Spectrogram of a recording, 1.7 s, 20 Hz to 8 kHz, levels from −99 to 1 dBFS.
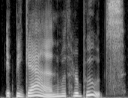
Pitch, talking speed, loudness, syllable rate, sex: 210 Hz, 175 wpm, -17 LUFS, 3.9 syllables/s, female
